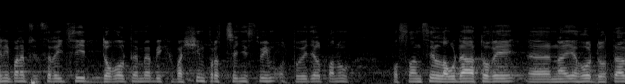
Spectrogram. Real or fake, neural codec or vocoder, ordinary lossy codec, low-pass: real; none; AAC, 64 kbps; 7.2 kHz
